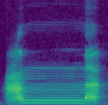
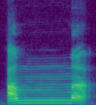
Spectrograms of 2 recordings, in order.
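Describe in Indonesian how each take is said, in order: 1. Bunyi m berdengung lewat hidung. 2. Bunyi m berdengung lewat hidung.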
